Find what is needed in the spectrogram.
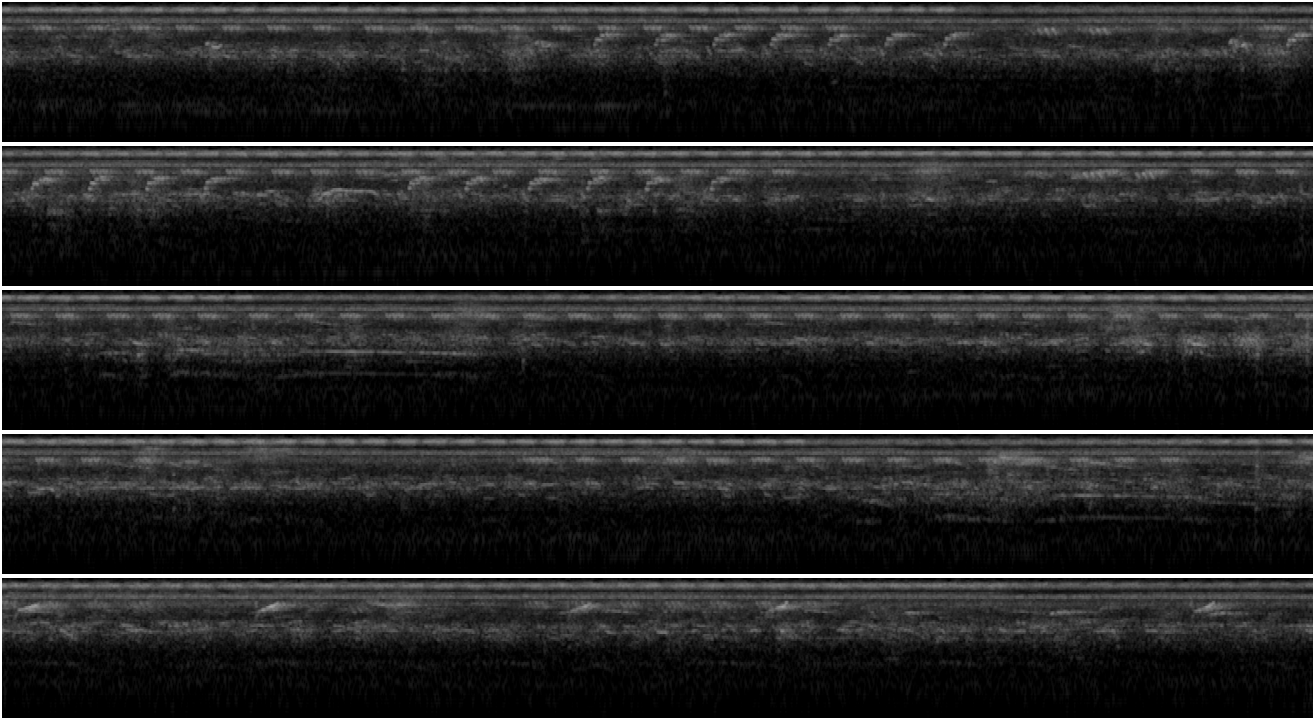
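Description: A steady, high-pitched pulsing chorus of insects with many birds chirping over it. Twice, about a third of the way in and again near the three-quarter mark, a lower bird call slides in pitch.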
